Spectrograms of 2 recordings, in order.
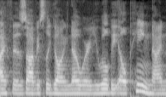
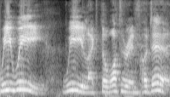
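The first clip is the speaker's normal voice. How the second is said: put-on loud, high, good French Canadian accent; 5 semitones higher, 7 dB louder than usual. Joining a comedy bit as a French Canadian wife, in a good French Canadian voice. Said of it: "good French Canadian voice".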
